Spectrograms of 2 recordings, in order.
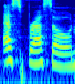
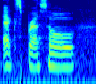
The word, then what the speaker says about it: espresso: It's espresso, not expresso.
